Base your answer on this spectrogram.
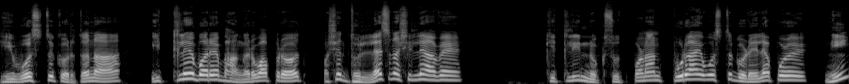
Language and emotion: Goan Konkani, surprised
